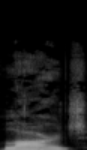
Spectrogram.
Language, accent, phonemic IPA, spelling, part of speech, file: English, US, /lɑɹd͡ʒ/, large, adjective / noun / adverb, En-us-large.ogg
- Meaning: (adjective) 1. Of considerable or relatively great size or extent 2. That is large (the manufactured size) 3. Abundant; ample 4. Full in statement; diffuse; profuse 5. Free; unencumbered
